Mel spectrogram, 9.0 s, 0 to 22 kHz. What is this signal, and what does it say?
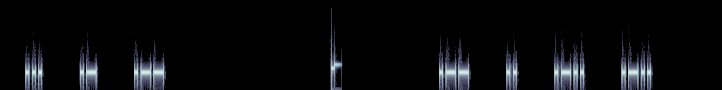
Morse code, heard as a keyed tone, about 30 wpm, spaced as for 14 wpm, 700 Hz. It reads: SAW WILL
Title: 4x Character Spacing - Top 500 Words - 30wpm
